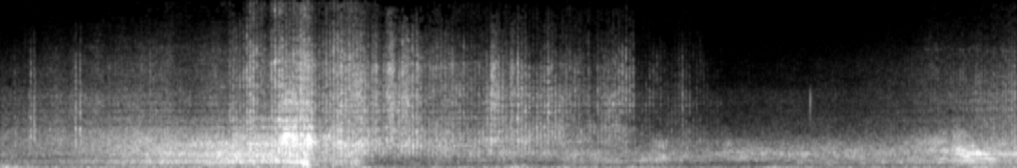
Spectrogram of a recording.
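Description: Racing go-karts' small engines running at a distance, swelling as the karts pass about three seconds in, then fading and growing again near the end.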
